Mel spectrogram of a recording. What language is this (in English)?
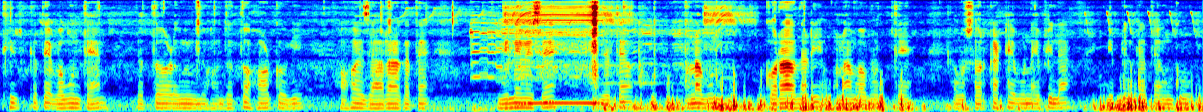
Santali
